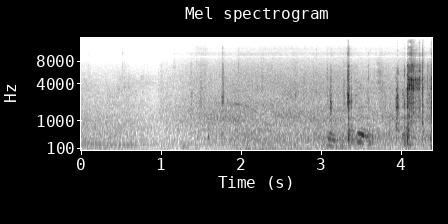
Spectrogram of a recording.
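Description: Steady outdoor background noise that grows a little about a second in, with a short faint voice and a click about three seconds in.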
